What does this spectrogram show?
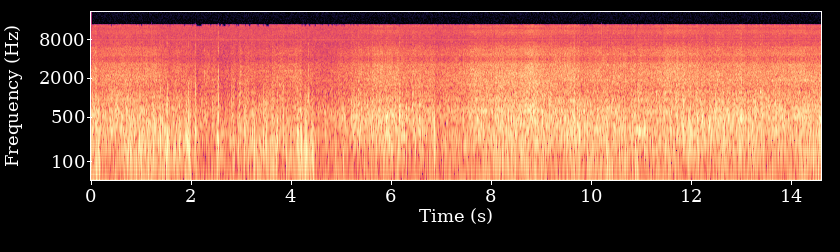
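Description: A freight train of refrigerated boxcars rolling past on the rails: a steady rumble and rattle of the cars, with quick wheel clicks running through it.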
